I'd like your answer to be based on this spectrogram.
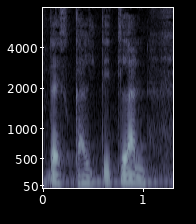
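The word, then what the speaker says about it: Texcaltitlán: se trató en la mañanera fue el de Tezcatlitlán, en el, ¿lo dije bien? Tezcaltitlán, perdón, Tezcaltitlán, en el Estado de México.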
